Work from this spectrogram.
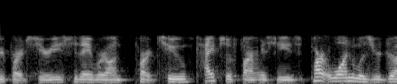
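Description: From start to finish the speech passes through a G.723.1 codec, with heavy codec damage. The line band runs from about 150 Hz to 3.5 kHz, so nothing above 3.5 kHz survives and the low end is thinned. The coarse, slowly updated vocal-tract model, consistent with the codec's roughly 6.3 kbit/s mode, leaves the speech muffled and hoarse, with consonants smeared together rather than crisply articulated.

At 2.54 s, right after "part two types of", there is VoIP packet loss concealed by the speech codec, lasting until about 2.68 s. The gap itself fits a single lost 30 ms frame. The decoder fills it by extrapolating from the last pitch period and filter state at reduced gain, which briefly stretches the sound. Because each frame is predicted from the previous one, the speech stays weakened or distorted for roughly another 100 ms before it recovers.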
